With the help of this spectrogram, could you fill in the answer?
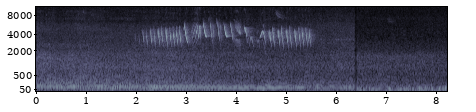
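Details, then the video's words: A lined seedeater (Sporophila lineola) in the wild sings a fast, high, buzzy trill of rapid repeated notes lasting about three seconds, over a steady low rumble of traffic or wind. "O CANTO DO BIGODE - BIGODINHO - Metralhando na Natureza"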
